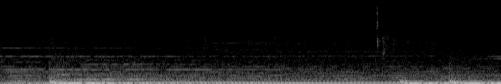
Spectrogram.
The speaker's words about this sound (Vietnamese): chỉ có tiếng mưa rơi lộp bộp lộp bộp. Cơn mưa cứ to dần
